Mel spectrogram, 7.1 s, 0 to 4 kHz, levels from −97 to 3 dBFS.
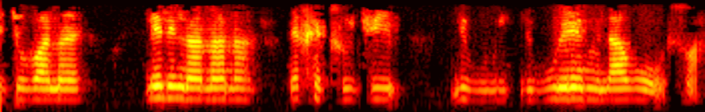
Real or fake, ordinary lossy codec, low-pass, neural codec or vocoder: fake; MP3, 16 kbps; 3.6 kHz; vocoder, 22.05 kHz, 80 mel bands, Vocos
